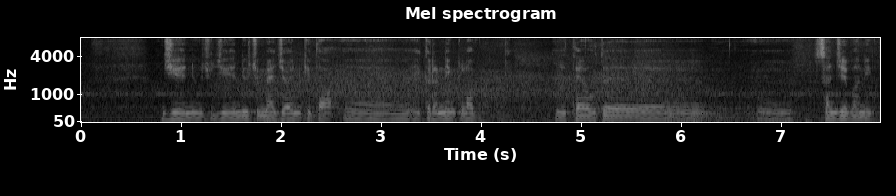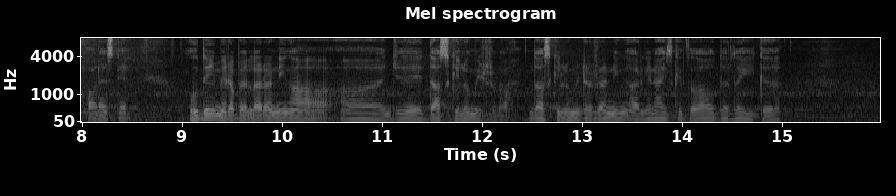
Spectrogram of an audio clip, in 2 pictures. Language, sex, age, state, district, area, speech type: Dogri, male, 30-45, Jammu and Kashmir, Kathua, rural, spontaneous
